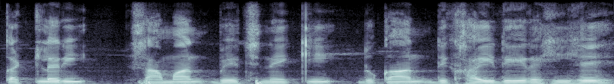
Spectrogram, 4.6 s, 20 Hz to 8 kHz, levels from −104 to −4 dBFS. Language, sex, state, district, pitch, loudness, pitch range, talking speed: Hindi, male, Madhya Pradesh, Dhar, 120 Hz, -20 LUFS, 115-125 Hz, 115 wpm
